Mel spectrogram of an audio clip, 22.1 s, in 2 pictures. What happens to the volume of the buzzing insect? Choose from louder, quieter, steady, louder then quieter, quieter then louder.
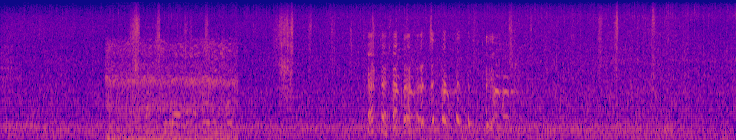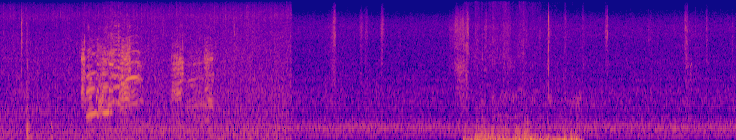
steady.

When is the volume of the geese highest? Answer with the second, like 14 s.
13 s.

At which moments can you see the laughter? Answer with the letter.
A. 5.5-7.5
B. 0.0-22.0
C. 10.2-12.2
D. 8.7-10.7
A.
